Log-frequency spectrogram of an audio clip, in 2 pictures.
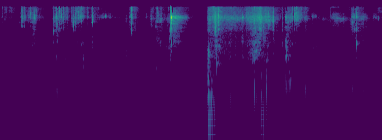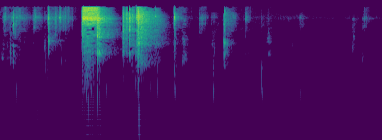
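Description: A person chewing and biting overcooked chicken close to the microphone, with crisp crunching in short irregular bites; the loudest bites come a little past halfway.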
